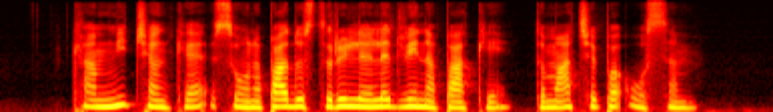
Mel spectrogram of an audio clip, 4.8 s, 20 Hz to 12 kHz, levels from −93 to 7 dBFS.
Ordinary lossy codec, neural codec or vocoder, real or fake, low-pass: none; autoencoder, 48 kHz, 32 numbers a frame, DAC-VAE, trained on Japanese speech; fake; 10.8 kHz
